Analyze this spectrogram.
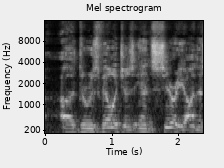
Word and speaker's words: Druze: They're called the Druze. Okay, it rhymes with Jews, but they're Arabs.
